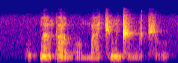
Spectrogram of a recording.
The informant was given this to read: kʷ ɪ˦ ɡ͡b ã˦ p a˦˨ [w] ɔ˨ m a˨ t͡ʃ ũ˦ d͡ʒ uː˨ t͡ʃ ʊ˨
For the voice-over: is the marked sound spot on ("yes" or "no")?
yes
